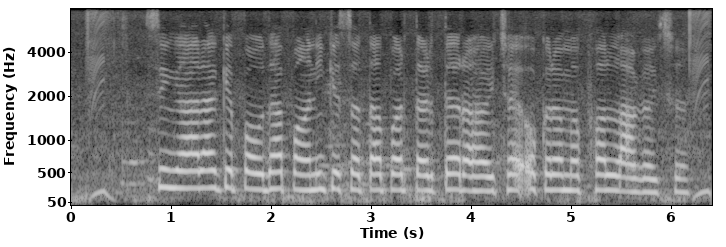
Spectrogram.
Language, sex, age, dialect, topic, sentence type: Maithili, female, 18-24, Angika, agriculture, statement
